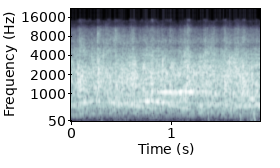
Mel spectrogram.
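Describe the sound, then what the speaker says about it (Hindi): A church congregation claps steadily and loudly at a worship service, a dense continuous wash of hands with no pauses. "और भी अच्छी ताली बजा सकते हैं आप, कम ऑन।"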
